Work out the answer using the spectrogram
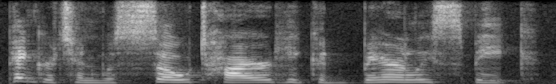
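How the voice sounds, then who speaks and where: A woman reading a children's picture book aloud, with theatrical, deliberate storytelling and dramatic emphasis. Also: fairly high pitch, fairly even intonation, fairly bright tone. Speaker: storybook reader.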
